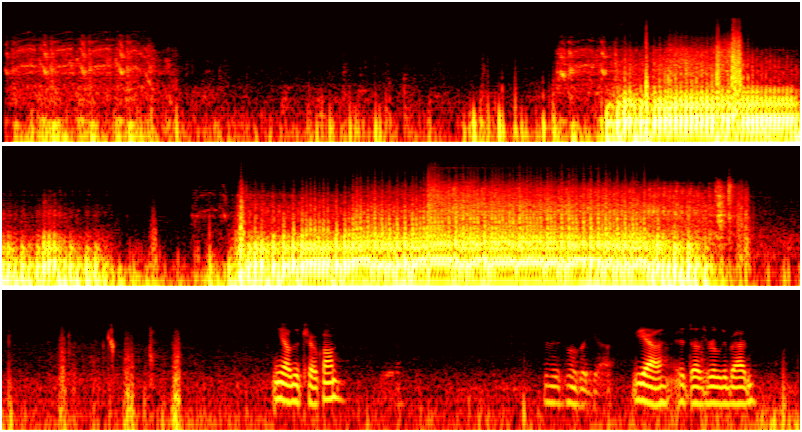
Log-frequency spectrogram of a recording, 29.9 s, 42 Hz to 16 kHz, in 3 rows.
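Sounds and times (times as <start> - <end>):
motorcycle engine running: 5.9 - 19.3.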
